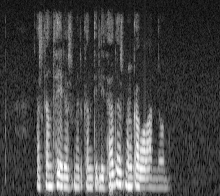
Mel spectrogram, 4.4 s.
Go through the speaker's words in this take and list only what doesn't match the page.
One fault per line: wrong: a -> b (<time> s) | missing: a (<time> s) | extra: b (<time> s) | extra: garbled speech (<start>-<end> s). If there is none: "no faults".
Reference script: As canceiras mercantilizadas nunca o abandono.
no faults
